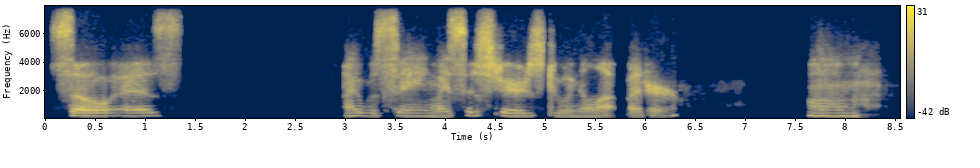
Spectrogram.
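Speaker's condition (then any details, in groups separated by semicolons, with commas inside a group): Cerebral palsy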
